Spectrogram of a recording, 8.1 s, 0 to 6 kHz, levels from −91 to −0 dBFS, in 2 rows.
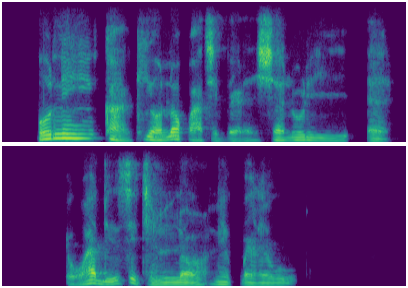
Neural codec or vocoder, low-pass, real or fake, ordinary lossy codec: none; 5.4 kHz; real; Opus, 32 kbps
